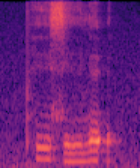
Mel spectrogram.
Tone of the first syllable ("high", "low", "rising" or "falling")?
high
